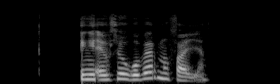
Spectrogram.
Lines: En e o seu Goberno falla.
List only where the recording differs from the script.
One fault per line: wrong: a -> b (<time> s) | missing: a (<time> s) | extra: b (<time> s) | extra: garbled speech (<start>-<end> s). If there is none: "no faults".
no faults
